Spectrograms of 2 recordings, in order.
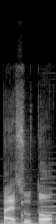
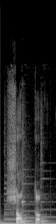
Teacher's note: It's accented on the first syllable. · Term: accent on the first syllable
